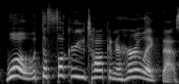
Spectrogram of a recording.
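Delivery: put-on high, startled outburst in the boyfriend's voice; retold outraged yell. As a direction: pitch jumps up in outrage. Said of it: "And Lewis was like".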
